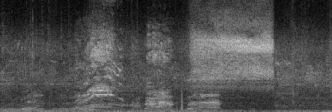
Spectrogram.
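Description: Pigs squealing in three harsh calls: a short one about a second in, another near the middle, and a longer, louder one that cuts off suddenly near the end.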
